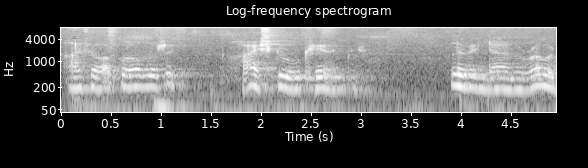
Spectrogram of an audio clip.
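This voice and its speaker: Noticeable background noise behind a woman's medium-pitched voice with an American accent. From Virginia, USA. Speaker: architect and builder. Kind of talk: interview answer.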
